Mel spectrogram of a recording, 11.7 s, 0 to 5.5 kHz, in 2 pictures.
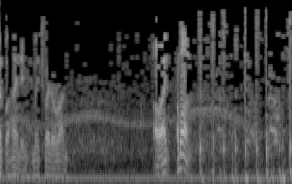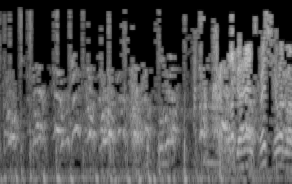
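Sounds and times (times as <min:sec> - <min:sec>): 
speech: 0:00.0 - 0:01.6, 0:03.0 - 0:05.1, 0:05.7 - 0:11.6
dog barking and yipping: 0:04.0 - 0:11.2.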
